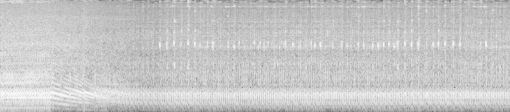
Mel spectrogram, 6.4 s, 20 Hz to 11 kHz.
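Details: Echo CS-341 chainsaw, new carburetor fitted but still ran poorly, after carb high-speed tuning and new bar and chain: revs high and holds a steady clean buzz without sputtering; slight bog noted, healthy and properly tuned.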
